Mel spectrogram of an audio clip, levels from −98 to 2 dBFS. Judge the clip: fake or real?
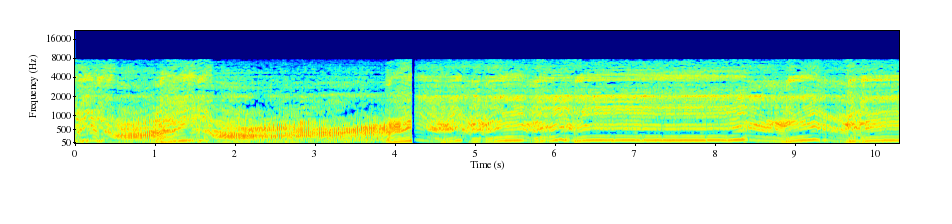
fake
